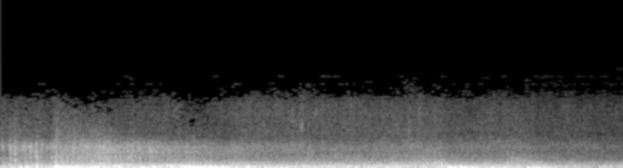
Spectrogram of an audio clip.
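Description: Recorded thunderstorm: steady rain with low rolling thunder, fading out near the end.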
